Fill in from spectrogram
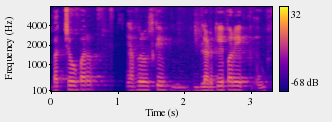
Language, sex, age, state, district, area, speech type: Hindi, male, 18-30, Rajasthan, Bharatpur, rural, spontaneous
